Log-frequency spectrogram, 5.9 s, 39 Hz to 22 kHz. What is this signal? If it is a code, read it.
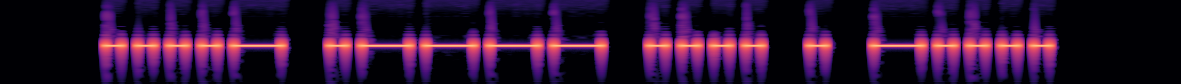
Morse code, heard as a keyed tone, about 15 wpm, 700 Hz. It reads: 41HE6
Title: Five Challenging Letter-Number Combinations 15wpm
